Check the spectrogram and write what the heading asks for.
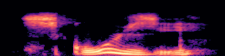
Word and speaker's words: Scorsese: Okay, well, it would help if you said the name right. Scorsese. Holy shit. – Scorsese? I was like, who the fuck is that? Scorsese. It's Italian.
